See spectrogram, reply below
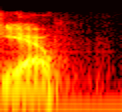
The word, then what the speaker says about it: Yeoh: I don't think I pronounced that right. – I think it is yo.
